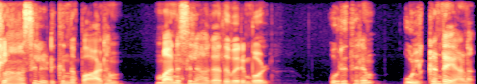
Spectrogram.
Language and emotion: Malayalam, fearful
